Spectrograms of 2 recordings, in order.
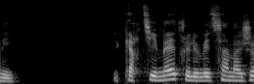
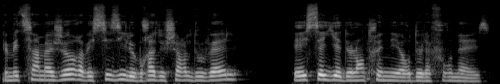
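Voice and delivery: ordinary delivery

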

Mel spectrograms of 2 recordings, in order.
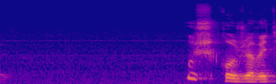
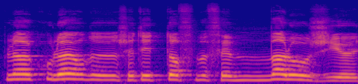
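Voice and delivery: higher-pitched, slow storybook mother; lightly voiced mother, drawn out and higher; mother's lament; 6 semitones higher than usual. A narrator's reading. Grieving mother excuses her tears.

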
